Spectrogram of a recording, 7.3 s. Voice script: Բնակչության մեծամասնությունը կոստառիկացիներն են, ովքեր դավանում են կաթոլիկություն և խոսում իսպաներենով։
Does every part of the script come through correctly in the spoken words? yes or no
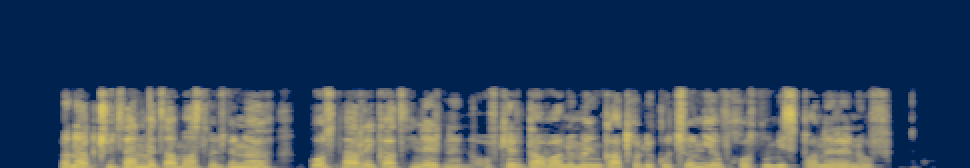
yes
